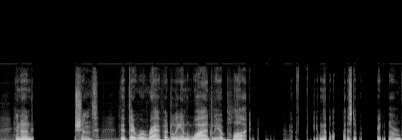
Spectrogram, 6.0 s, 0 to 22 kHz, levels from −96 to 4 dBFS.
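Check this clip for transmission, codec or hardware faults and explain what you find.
Two faults are present, both digital broadcast dropouts. At 0.49 to 1.15 s the speech fades out over 20 ms into silence; from 3.68 to 5.85 s it breaks into scattered short holes, the longest 240 ms. The receiver muted on lost or corrupted frames, so that speech is gone.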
